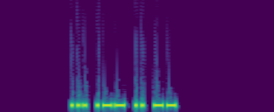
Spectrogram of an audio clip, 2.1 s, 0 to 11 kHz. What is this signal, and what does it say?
Morse code, heard as a keyed tone, about 53 wpm, 700 Hz. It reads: SWIM
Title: Four Letter Words - 50wpm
